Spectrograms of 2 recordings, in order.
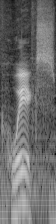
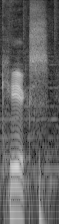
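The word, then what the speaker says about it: Qix: number seven we have Quicks by Tito and yes that's how it's pronounced if you're reading the Japanese Katakana even though for decades I was convinced this game was called Kicks this is about as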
